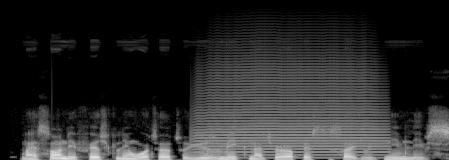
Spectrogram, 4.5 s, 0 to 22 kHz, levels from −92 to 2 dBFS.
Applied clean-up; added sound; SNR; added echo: none; Trumpet; 16 dB; none.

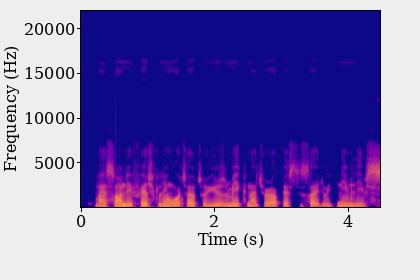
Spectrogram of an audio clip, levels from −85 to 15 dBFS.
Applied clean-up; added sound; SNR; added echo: none; none; none; none.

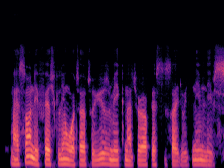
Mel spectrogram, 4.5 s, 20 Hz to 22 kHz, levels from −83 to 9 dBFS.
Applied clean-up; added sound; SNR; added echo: neural mask model Resemble Enhance denoiser.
